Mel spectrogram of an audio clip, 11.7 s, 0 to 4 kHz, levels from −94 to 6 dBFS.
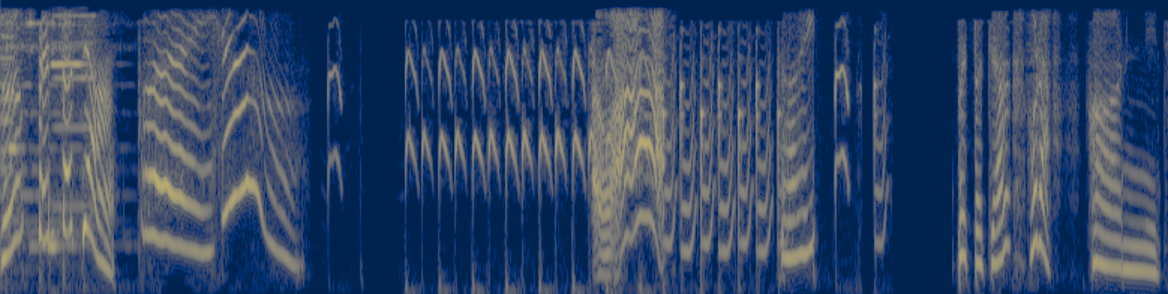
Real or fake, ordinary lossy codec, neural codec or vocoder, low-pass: real; MP3, 32 kbps; none; 3.6 kHz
